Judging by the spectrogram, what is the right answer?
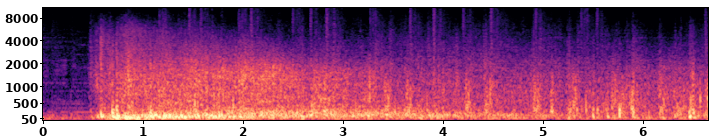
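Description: A Montana battleship fires its main guns in World of Warships, a heavy booming salvo that swells suddenly and rolls on as a long low rumble with scattered crackles fading slowly.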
